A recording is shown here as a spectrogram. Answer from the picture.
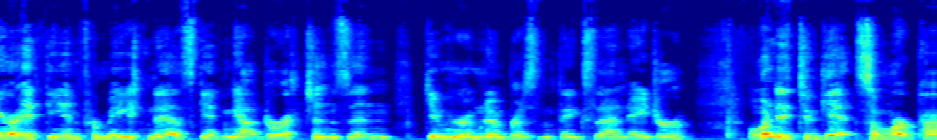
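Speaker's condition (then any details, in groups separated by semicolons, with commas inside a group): Brain injury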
